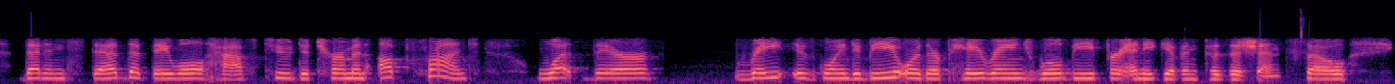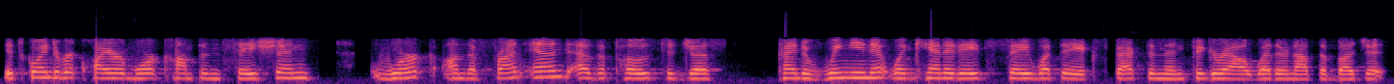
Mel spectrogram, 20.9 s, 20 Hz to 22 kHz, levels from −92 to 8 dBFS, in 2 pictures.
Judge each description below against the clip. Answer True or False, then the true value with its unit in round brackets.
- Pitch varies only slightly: True (1.5 semitones)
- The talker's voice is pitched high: True (215 Hz)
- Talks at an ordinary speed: True (180 wpm)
